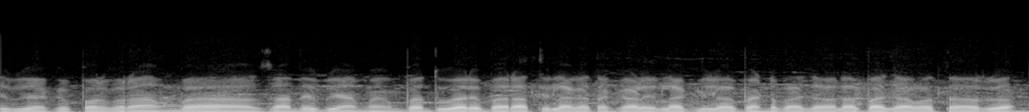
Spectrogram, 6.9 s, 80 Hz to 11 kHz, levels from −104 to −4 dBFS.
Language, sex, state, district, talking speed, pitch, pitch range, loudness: Maithili, male, Bihar, Samastipur, 185 wpm, 100 Hz, 100-105 Hz, -27 LUFS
